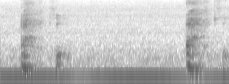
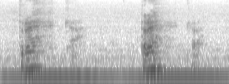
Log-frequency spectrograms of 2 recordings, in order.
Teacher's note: Except he's doing an exhalation, not an inhalation. Right, I'm making a little bit of a breath, or perhaps you could say like kind of an H before I make that K.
